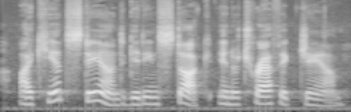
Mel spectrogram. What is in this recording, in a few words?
Dictation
